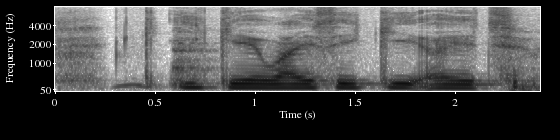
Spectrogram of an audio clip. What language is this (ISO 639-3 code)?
mai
